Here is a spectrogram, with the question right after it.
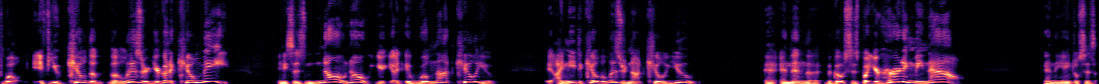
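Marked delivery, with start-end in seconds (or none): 0.0-2.9 high worried protest, climbing at the end; acted alarm. Ghost fearing the angel will kill him too, acted alarm. Ghost fears being killed. 3.8-8.8 insistent denial. Acted. Angel reassures the panicking ghost. 10.7-12.1 high, loud acted wail of complaint; pained protest. Ghost complaining to the angel about being hurt, pained protest.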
